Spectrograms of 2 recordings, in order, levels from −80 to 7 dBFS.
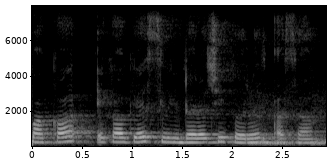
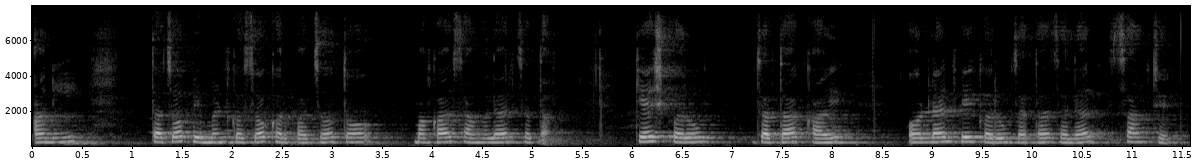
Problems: constant background noise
